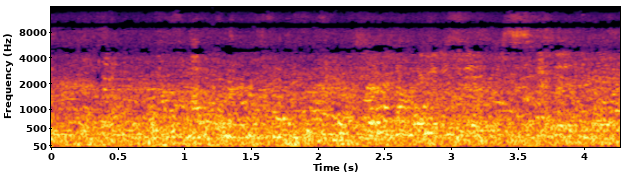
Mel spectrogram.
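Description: Indistinct chatter of many shoppers, overlapping voices that hold steady, in a busy department store's open atrium.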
